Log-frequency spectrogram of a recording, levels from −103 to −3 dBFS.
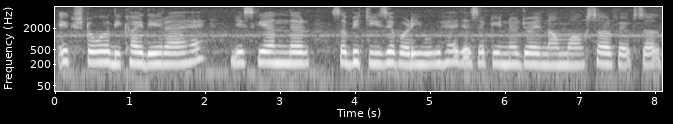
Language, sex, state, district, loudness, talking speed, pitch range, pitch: Hindi, female, Gujarat, Gandhinagar, -15 LUFS, 150 wpm, 200-220 Hz, 210 Hz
